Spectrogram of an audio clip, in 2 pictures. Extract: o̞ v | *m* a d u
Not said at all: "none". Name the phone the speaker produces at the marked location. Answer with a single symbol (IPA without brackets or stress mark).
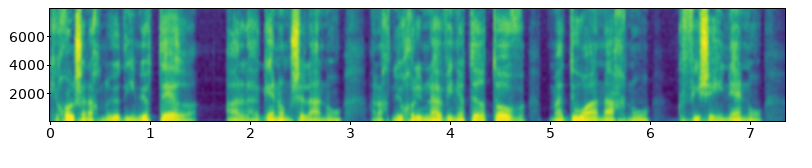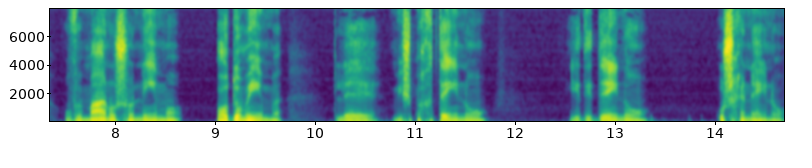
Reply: m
